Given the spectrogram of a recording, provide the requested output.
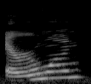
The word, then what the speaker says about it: Erewhon: that your office was like close to an Erewhon. Is that how you say it? Erewhon?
